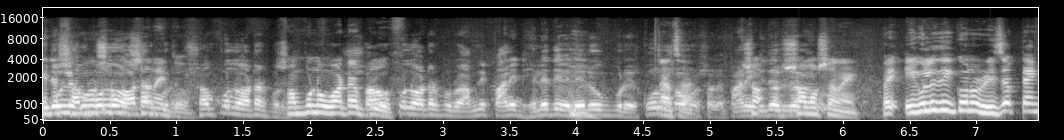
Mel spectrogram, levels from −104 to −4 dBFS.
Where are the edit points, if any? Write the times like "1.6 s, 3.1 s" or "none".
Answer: none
